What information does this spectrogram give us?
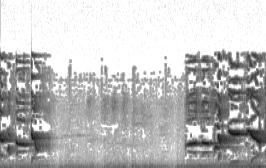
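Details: Oriental magpie-robin song meant to trigger other magpie-robins to sing: brief whistled notes with a drop, a pause of over two seconds, then a busy run of varied whistles and sweeping slides.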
